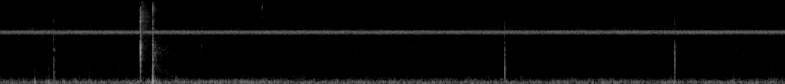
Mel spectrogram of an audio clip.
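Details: Insect sounds of autumn at a campsite with a campfire: a continuous shrill, even trill throughout, broken by a loud double crackle early on and a few fainter snaps from the burning fire later.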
